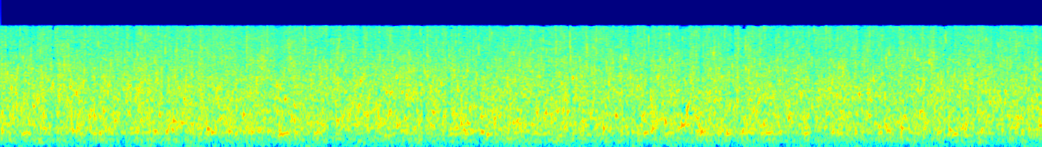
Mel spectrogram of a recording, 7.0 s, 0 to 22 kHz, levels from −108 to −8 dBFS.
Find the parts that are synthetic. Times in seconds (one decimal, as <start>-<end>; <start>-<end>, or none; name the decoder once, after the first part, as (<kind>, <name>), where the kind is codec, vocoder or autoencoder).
1.3-2.0 (autoencoder, DAC-VAE)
